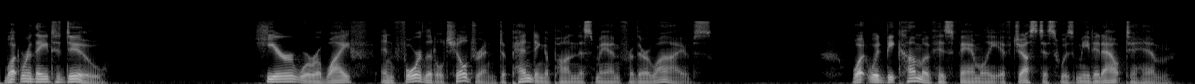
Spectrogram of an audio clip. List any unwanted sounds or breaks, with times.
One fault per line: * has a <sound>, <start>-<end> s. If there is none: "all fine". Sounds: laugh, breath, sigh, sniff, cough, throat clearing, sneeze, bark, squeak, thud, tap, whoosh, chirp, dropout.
all fine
